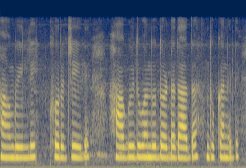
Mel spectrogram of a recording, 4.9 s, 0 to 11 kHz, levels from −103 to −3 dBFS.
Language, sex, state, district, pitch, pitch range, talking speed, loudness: Kannada, female, Karnataka, Bidar, 220 Hz, 215-225 Hz, 110 wpm, -15 LUFS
